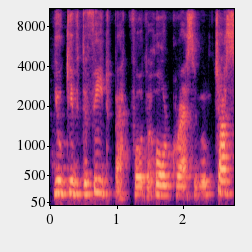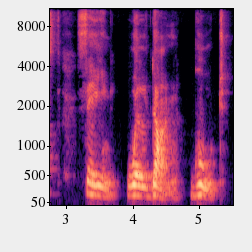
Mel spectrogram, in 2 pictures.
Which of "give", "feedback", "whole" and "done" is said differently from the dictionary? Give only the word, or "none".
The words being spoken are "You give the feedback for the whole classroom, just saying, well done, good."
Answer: none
